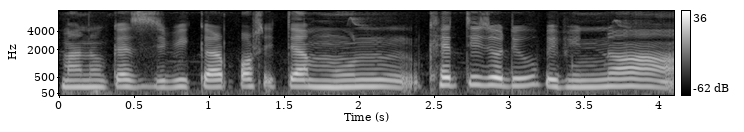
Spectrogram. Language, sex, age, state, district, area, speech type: Assamese, female, 60+, Assam, Darrang, rural, spontaneous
